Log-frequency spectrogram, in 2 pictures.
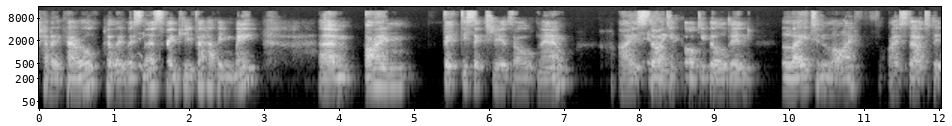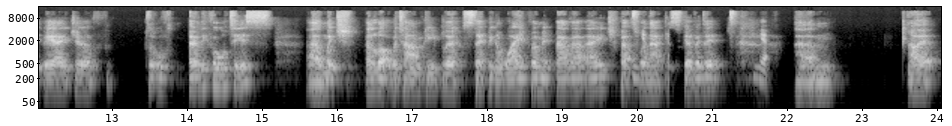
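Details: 56-year-old female bodybuilder who took large doses of male anabolic steroids; voice, formerly very high-pitched, is now very deep and she can no longer sing: androgen-induced voice deepening (virilized voice).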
